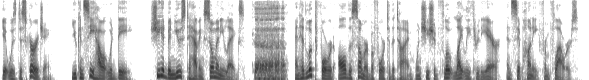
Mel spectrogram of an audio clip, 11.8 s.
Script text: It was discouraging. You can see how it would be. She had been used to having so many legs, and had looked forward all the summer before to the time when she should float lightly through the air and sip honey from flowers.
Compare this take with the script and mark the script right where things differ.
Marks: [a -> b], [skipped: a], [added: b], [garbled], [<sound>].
It was discouraging. You can see how it would be. She had been used to having so many legs, [laugh] and had looked forward all the summer before to the time when she should float lightly through the air and sip honey from flowers.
